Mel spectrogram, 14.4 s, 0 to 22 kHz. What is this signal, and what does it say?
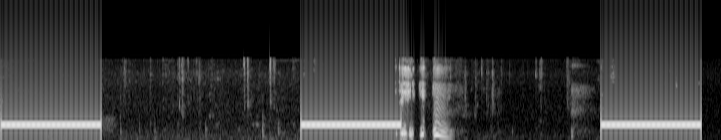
Ringback tone (North America), 440 + 480 Hz.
